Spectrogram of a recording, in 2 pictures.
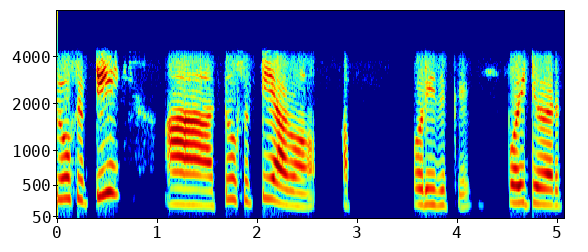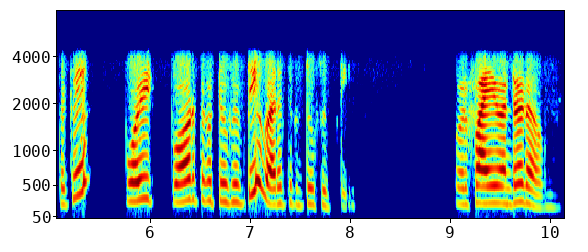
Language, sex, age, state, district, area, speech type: Tamil, female, 18-30, Tamil Nadu, Krishnagiri, rural, conversation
